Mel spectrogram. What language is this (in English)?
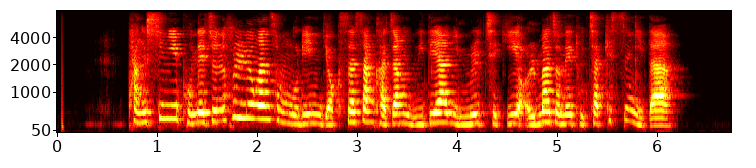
Korean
